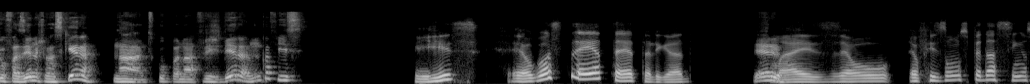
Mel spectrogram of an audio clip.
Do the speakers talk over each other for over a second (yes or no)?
no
